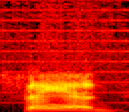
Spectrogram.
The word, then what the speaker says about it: Sand: Oh, my name is Sand, S-A-N-D, like on the beach.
